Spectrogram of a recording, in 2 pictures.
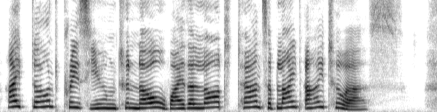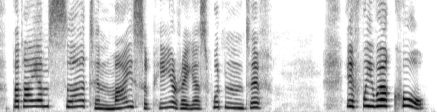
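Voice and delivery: high, earnest pleading; pleading angel. A narrator's reading. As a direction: plead with him. Aziraphale worries.

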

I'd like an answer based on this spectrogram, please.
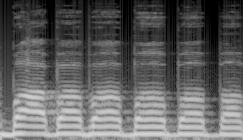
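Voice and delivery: low, monotone chant of ba-ba-ba; droning sleep-talk syllables, pitched well down; repeated "ba" syllables. Shown as a demonstration. Woman showing how she wakes herself from nightmares, low chanting. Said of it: "Então eu fico verbalizando a sílaba".

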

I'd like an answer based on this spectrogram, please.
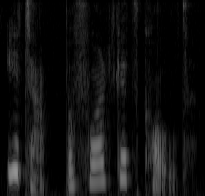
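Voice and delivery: Madam presses stew on her captive, overly patient; exaggerated patience. A narrator's reading. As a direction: coax her like a tired nanny. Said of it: "she said with exaggerated patience".

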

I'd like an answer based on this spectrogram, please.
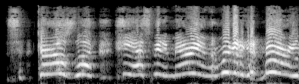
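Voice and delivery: very high, loud falsetto squeal, near crying; gushing announcement. Retold or imitated. Laura telling teenage girls she's engaged, falsetto squeal. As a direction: squeal the news to strangers.

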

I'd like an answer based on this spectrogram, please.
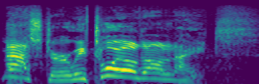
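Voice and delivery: loud, hammy sea-dog bellow, drawn out; exaggerated fisherman complaint. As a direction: overplay it as a pirate-like fisherman. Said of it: "No, he doesn't say it like that".

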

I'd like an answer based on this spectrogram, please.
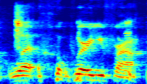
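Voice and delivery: normal talking voice

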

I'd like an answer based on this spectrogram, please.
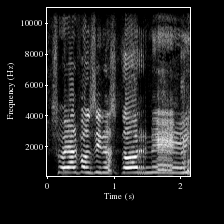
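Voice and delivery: slow, high, loud hammed-up poet declaration; tragic poet cry. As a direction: wail it like a doomed poet. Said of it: "Un poeta maldito ahí".

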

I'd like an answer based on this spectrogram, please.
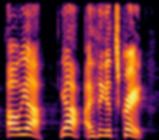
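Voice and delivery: high-pitched, falsely agreeable; fake approval. Replying to someone being shitty, fake cheery approval. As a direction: gush insincere approval in a high voice.

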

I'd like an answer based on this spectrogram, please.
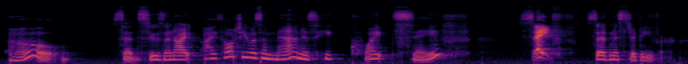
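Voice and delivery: lively read-aloud with voiced characters; story reading. Preacher reading Narnia passage to congregation, dramatic. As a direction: read it like a bedtime story, big and hushed by turns.

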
